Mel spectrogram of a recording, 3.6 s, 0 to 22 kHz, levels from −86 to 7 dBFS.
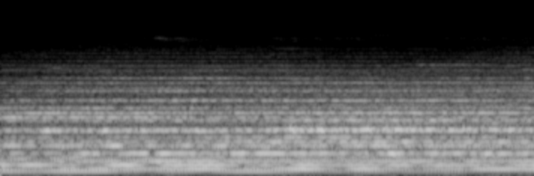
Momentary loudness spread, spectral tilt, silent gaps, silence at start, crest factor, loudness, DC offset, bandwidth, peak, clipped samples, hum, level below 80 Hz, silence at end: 3 LU; -9 dB/octave; none; 0 s; 14 dB; -15 LUFS; under 0.1%; 5.6 kHz; -2 dBFS; under 0.1%; none; -56 dBFS; 0 s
